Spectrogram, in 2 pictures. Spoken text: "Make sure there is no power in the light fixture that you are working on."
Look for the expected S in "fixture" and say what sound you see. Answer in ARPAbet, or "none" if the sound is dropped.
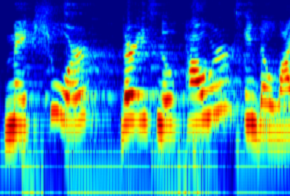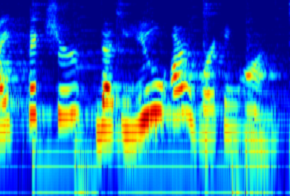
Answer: none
